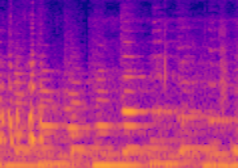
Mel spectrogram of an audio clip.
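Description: A turkey gobbles in short, repeated bursts of its rattling call, fairly close and clear with no talk over it.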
